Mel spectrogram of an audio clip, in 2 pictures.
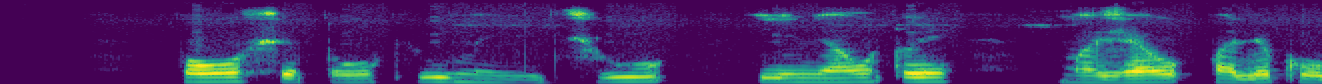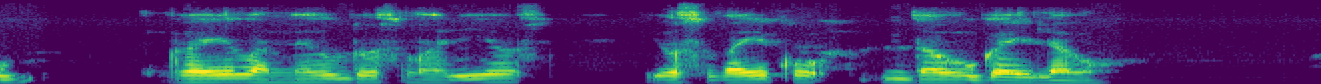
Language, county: Lithuanian, Vilnius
